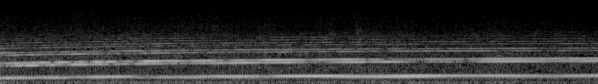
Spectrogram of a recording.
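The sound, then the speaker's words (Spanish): A Japanese civil defense missile alert siren, sounded in Japan whenever North Korean missiles are detected during Pyongyang's tests, wails steadily and loudly, a single sustained tone slowly rising in pitch with strong harmonics, with no voices over it. “Esto pasa cada vez que detectan la presencia de misiles norcoreanos en los muchos ensayos que hace el régimen de Pyongyang.”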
